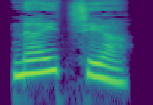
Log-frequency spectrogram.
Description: ♪ naicya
